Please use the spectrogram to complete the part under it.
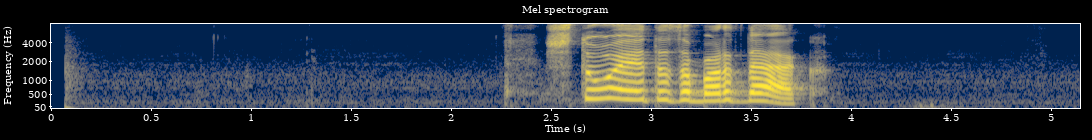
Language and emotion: Russian, angry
